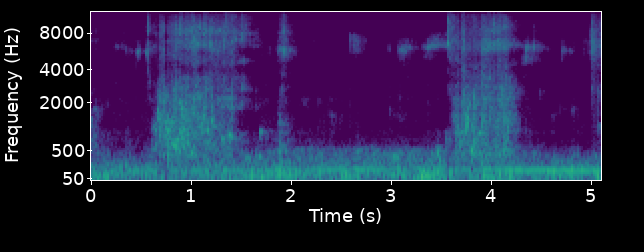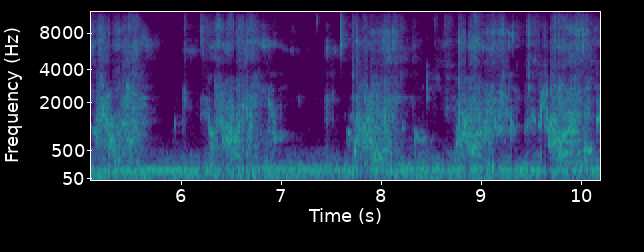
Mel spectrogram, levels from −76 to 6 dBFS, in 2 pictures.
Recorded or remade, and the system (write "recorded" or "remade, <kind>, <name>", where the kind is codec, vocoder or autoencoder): remade, codec, SNAC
